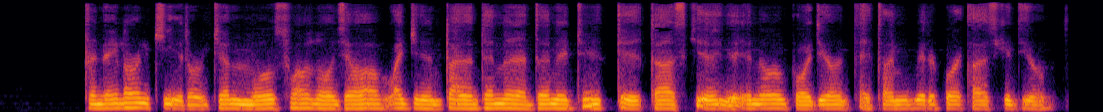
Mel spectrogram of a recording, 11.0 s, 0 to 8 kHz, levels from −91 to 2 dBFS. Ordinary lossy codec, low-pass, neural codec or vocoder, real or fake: MP3, 48 kbps; 7.2 kHz; codec, 16 kHz, 0.5 kbps, FunCodec, trained on Chinese and English, 25 frames a second; fake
